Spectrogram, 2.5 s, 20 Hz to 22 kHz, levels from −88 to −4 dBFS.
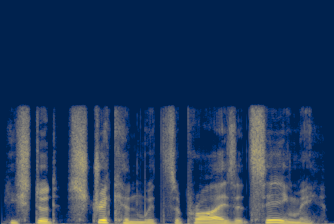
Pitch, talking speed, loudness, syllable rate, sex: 150 Hz, 190 wpm, -21 LUFS, 4.8 syllables/s, male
